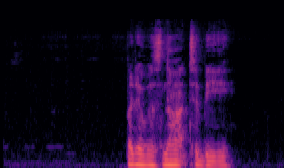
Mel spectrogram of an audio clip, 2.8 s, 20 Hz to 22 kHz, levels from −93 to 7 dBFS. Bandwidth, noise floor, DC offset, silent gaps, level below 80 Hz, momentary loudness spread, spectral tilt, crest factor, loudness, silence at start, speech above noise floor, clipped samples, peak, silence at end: 12 kHz; -73 dBFS; under 0.1%; none; -64 dBFS; 12 LU; -6 dB/octave; 18 dB; -32 LUFS; 1.25 s; 43 dB; under 0.1%; -16 dBFS; 0.55 s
